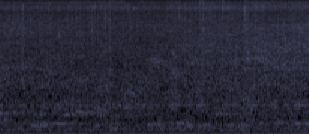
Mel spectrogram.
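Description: Onion-tomato masala sizzling faintly and steadily in a clay pot on a gas stove.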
